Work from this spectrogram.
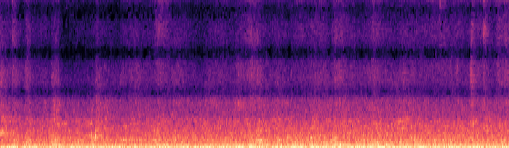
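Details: Constant low rushing noise, like distant traffic or a fan, holding even throughout with no distinct events.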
